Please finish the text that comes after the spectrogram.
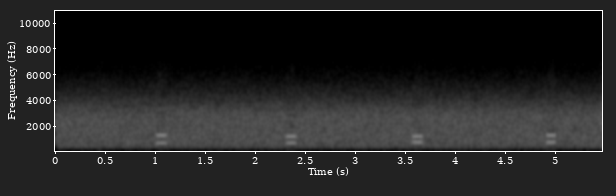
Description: DTMF, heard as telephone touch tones, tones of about 80 ms, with radio hiss and a squelch burst at the end. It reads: 2 1 4 5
